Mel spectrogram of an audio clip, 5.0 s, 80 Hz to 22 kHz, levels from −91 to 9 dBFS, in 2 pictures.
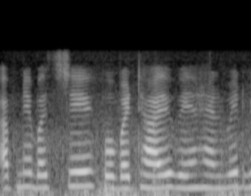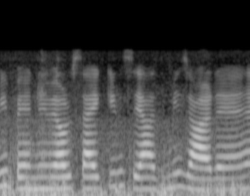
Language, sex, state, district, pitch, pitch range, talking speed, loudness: Hindi, female, Bihar, Katihar, 240 Hz, 220-255 Hz, 205 wpm, -16 LUFS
